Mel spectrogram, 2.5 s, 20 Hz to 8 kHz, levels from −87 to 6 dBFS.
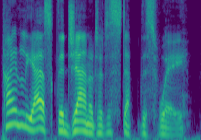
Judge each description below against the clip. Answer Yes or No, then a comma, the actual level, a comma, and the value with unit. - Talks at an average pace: Yes, average, 190 wpm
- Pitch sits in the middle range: Yes, medium, 145 Hz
